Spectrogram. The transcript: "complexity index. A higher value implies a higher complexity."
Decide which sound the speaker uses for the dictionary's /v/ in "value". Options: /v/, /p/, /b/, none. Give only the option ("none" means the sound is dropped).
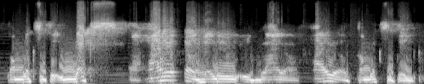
/b/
